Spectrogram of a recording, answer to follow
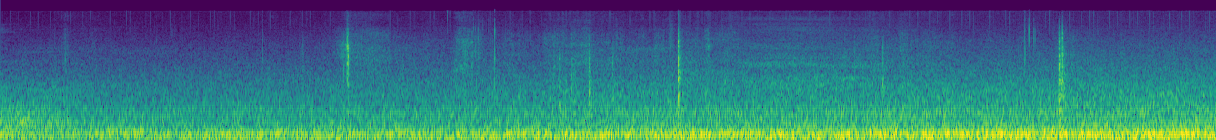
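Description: Steady background noise: a low hum under a hiss, with a few faint clicks.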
